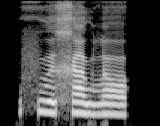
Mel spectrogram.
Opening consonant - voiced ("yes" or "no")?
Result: no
